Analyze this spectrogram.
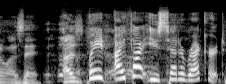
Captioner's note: laughter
